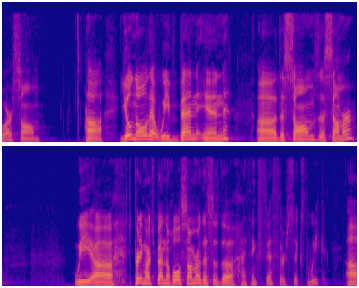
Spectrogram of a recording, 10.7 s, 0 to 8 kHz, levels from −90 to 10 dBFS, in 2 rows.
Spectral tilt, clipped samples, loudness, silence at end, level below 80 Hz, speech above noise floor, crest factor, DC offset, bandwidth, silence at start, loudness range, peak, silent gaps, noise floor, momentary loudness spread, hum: -6 dB/octave; under 0.1%; -29 LUFS; 0 s; -66 dBFS; 39 dB; 20 dB; under 0.1%; 7.6 kHz; 0 s; 3 LU; -8 dBFS; none; -68 dBFS; 16 LU; none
